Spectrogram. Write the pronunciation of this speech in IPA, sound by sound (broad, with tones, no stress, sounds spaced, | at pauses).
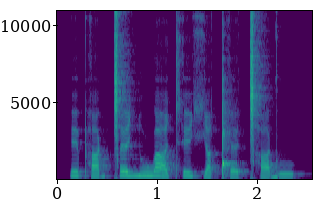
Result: e˦ pʰ a˨˦ ɡ ǀ ɛ˦ ʎ u˦ w a˦˨ cʰ e˦ ç a˨ ǃʰ ɛ˨ ǀʰ a˦ ɡ u˦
